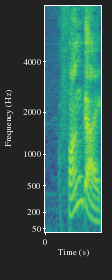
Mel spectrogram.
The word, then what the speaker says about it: Fungi: How do you say it, Nardwuar? – I say it the Fungi Girls.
